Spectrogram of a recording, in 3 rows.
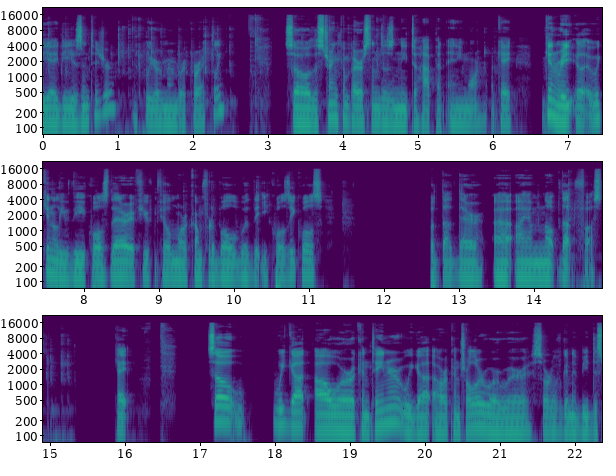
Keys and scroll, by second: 0.3 ctrl+w, 1.4 ctrl+s, 5.9 ctrl+s, 6.7 Delete, 10.0 ctrl+z, 11.4 ctrl+s, 14.2 ctrl+y, 15.6 ctrl+s.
